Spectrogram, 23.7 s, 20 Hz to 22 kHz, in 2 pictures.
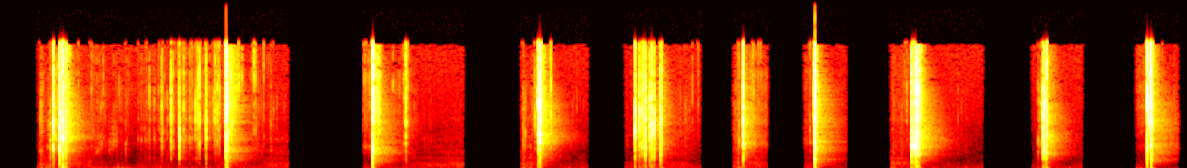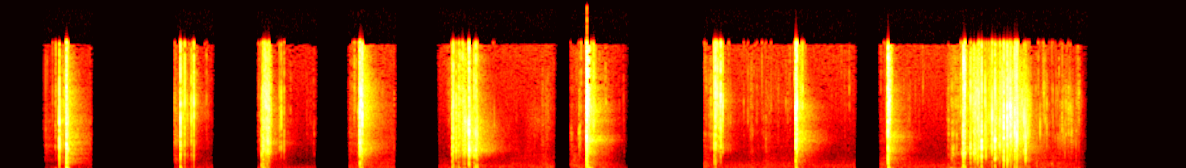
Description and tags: SoS SpookySounds BoneBreak01
Day 2 we recorded bone breaking sounds.
Go behind the scenes to see how these sounds are made:
Tune in Daily (from Oct. 26th-31st) to our Channel to go behind the scenes and learn how to create some spooky sound effects in time for Halloween!
Follow us:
